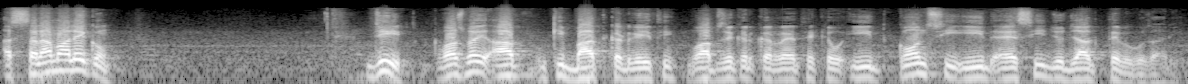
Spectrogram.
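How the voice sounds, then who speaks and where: A man hosting a casual studio chat on television, playful and quick to laugh. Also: medium pitch, expressive, husky. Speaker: TV host.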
